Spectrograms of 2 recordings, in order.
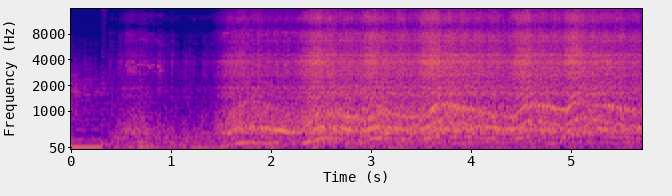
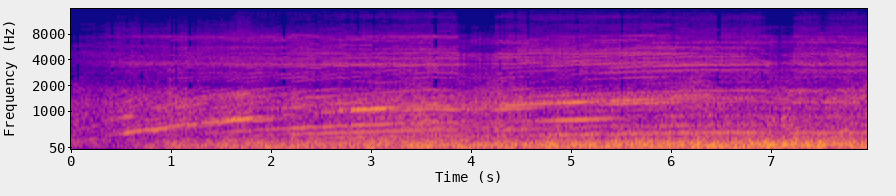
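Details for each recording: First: New Talaria XXX Pro electric dirt bike just unboxed and assembled: clean electric motor whine climbing and falling smoothly with each throttle blip, no grinding or clicking; normal motor rev. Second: Talaria XXX Pro electric moto riding over rough terrain: the motor whine rises and falls with speed, with an irregular, annoying rubbing noise that the rider says comes from the rear tire, not the front. The cause is not confirmed.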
